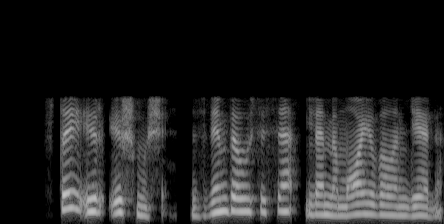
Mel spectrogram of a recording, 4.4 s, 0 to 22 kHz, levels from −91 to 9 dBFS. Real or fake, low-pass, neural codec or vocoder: fake; 3.6 kHz; vocoder, 22.05 kHz, 80 mel bands, Vocos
